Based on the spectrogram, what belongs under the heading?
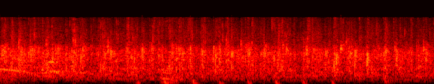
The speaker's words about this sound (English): So can we give a huge, huge round of applause to Brian Tracy?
